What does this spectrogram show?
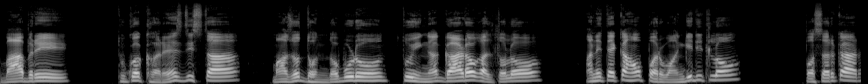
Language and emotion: Goan Konkani, surprised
